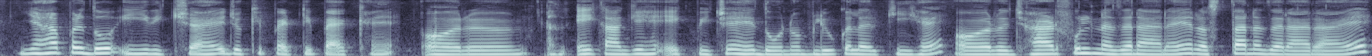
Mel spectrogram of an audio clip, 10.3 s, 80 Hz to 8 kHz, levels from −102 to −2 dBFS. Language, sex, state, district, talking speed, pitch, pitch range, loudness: Hindi, female, Bihar, Saharsa, 200 wpm, 205 Hz, 195-220 Hz, -19 LUFS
